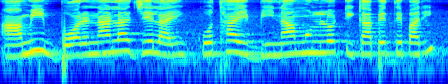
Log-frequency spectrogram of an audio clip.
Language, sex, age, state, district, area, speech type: Bengali, female, 18-30, West Bengal, Paschim Medinipur, rural, read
